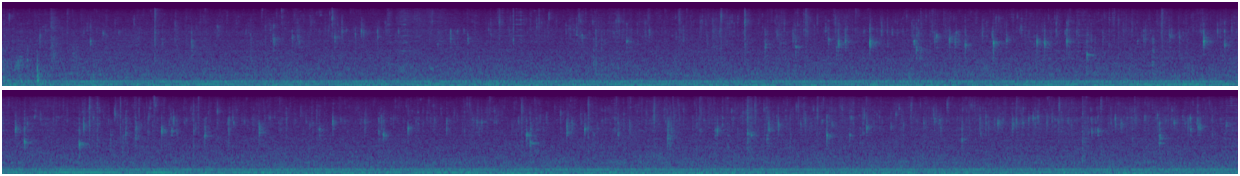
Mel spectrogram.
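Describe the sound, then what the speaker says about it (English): Parmesan and breadcrumb crusted chicken breasts fry in a pan with a soft, steady sizzle and scattered small crackles. It is quiet and close, with no voices. "so I got them frying"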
